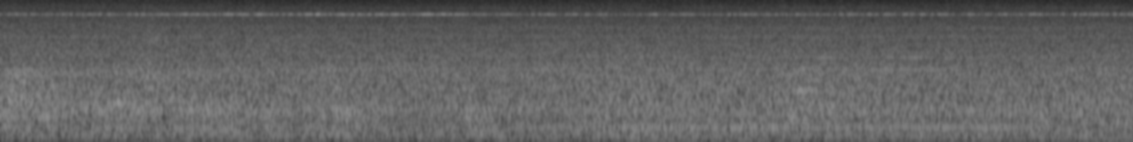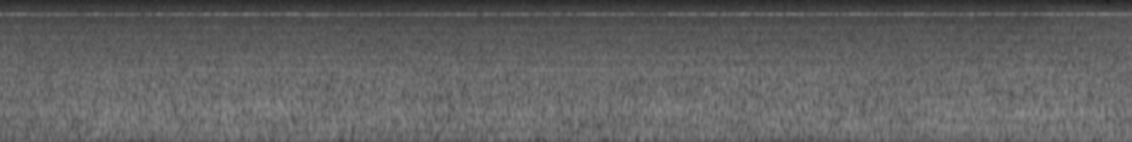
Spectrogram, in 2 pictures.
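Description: Industrial machinery running steadily: a loud, even rushing noise with a thin high whine over it, unchanging throughout.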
